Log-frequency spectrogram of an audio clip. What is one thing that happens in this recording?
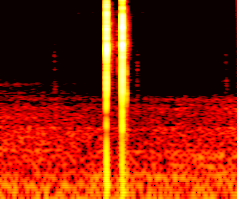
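A flashlight switch clicks twice.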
